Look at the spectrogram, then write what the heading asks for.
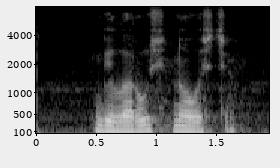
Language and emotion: Russian, neutral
